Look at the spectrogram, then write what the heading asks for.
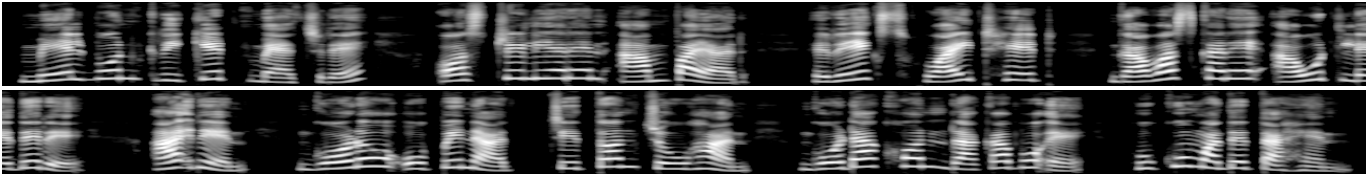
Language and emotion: Santali, neutral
